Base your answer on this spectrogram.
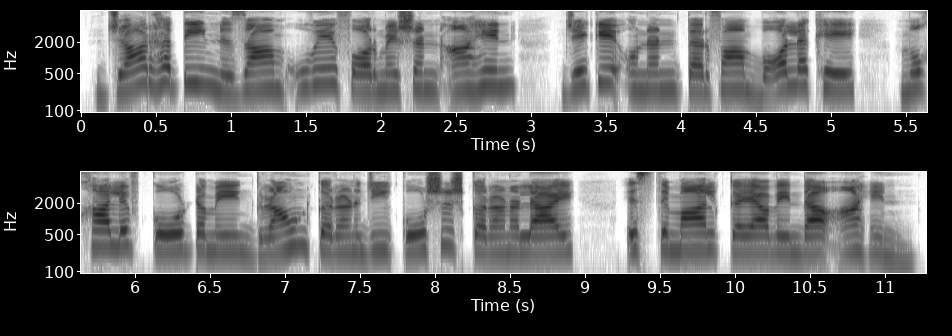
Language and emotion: Sindhi, neutral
